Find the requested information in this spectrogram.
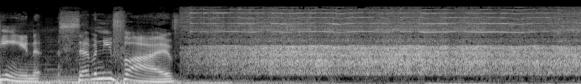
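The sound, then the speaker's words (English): After a short burst of talk, a dental drill gives off a steady, high-pitched whine over a constant hiss. The whir holds evenly without rising or falling. “Is that a plane? No, the dental drill was in. Oh, yeah. Oh. The dental drill was invented. I don't know what they were using before that. Oh, God, that sound.”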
